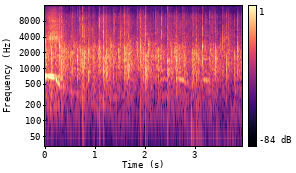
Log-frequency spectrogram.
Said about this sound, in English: Oh, yeah, let's all clap our hands to the Lord.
